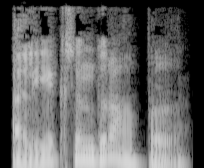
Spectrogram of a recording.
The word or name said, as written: aleksandropol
